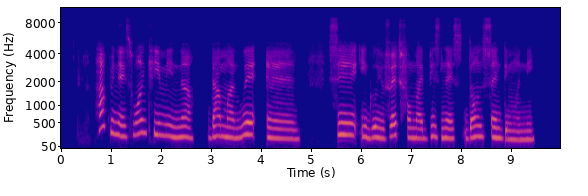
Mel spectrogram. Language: Nigerian Pidgin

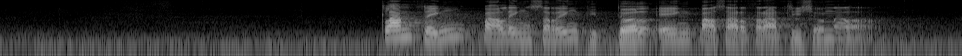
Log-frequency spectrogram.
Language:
Javanese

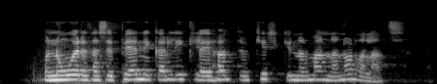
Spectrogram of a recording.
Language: Icelandic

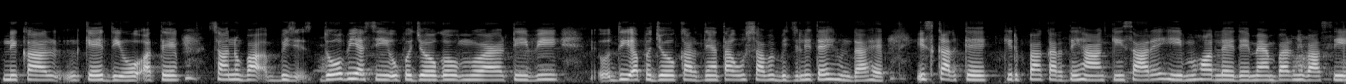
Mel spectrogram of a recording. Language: Punjabi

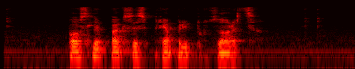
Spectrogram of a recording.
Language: Bulgarian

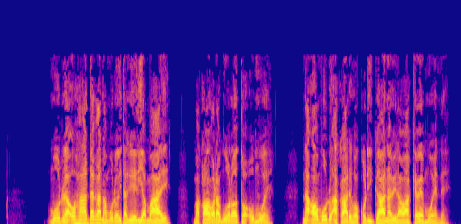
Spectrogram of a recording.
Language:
Kikuyu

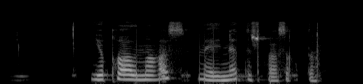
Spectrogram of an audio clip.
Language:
Bashkir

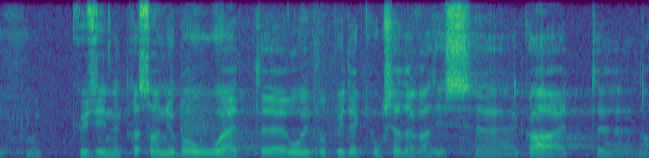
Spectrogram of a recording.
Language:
Estonian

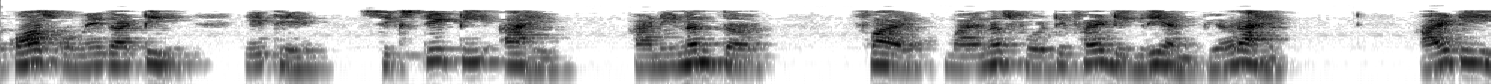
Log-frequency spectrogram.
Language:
Marathi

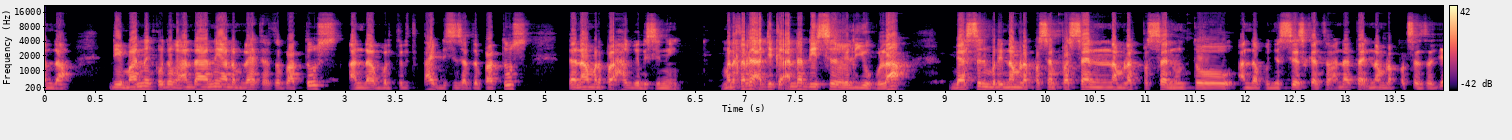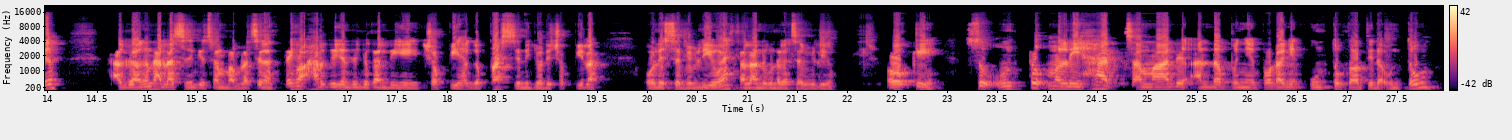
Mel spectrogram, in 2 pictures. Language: Malay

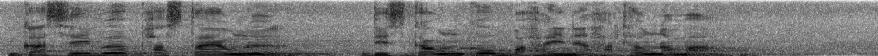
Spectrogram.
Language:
Bodo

